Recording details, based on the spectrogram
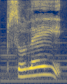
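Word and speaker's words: solèy: for it and um soay is Sun it sounds like I'm saying it in French but it's spelled in Creole and soay and um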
